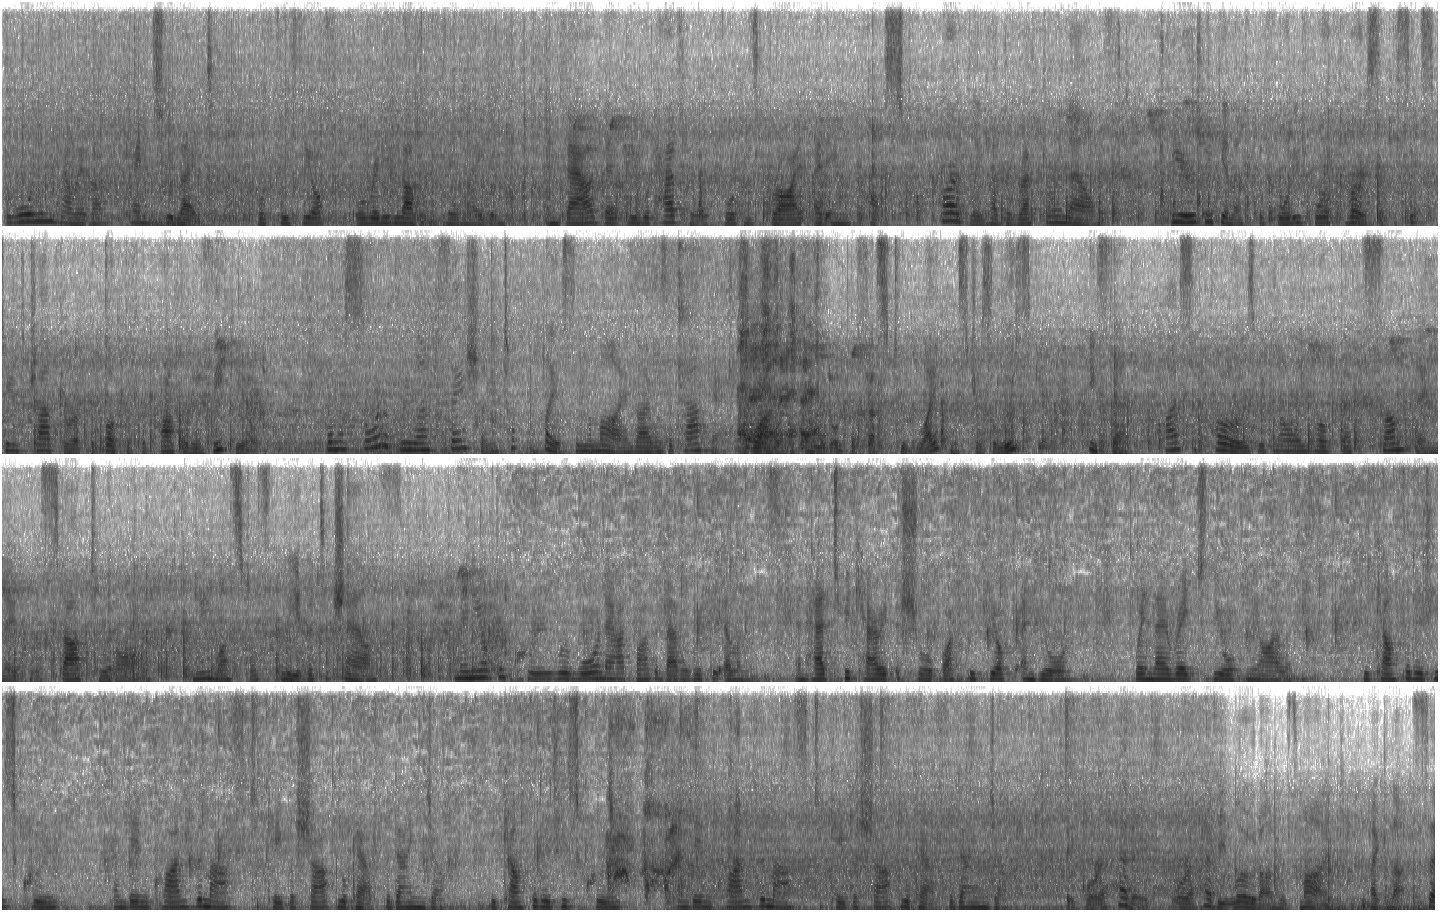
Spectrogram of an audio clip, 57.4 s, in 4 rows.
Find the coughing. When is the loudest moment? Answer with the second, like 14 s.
22 s.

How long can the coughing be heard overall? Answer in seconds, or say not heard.
3 s.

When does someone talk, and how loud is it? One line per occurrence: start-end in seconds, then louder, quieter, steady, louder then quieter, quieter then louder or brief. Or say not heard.
0.1-39.5 steady
40.0-57.3 steady.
